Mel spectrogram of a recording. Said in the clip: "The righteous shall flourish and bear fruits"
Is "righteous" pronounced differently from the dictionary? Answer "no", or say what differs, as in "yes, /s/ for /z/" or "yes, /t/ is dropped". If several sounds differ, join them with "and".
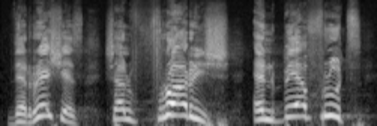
yes, /ʃ/ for /tʃ/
